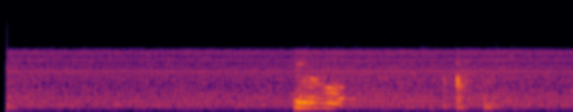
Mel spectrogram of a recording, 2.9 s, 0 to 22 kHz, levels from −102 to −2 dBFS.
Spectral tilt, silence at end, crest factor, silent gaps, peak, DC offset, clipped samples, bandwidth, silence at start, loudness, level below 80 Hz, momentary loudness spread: -4 dB/octave; 0 s; 22 dB; none; -20 dBFS; under 0.1%; under 0.1%; 3.9 kHz; 0.05 s; -42 LUFS; -86 dBFS; 16 LU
